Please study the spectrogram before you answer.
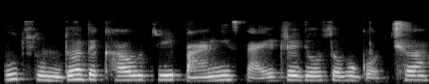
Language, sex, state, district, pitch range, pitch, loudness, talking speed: Odia, female, Odisha, Khordha, 190-215 Hz, 205 Hz, -16 LUFS, 110 wpm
